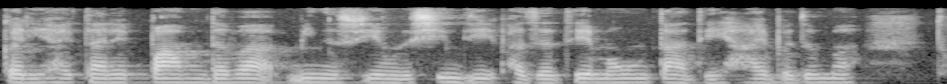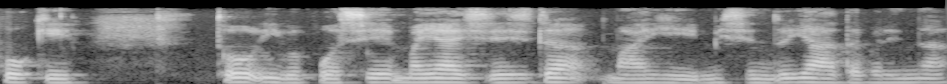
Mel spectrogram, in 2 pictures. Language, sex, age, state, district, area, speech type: Manipuri, female, 45-60, Manipur, Bishnupur, rural, spontaneous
